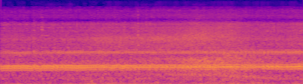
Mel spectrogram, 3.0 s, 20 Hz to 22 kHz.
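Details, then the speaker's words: Bafang BBS02 mid-drive motor run on 72V after damage, riding at about 800 W peak, temperature rising toward 50°C cutback: steady high whine under heavy wind rush, motor loud under load; cause not yet found. "it's making some noise so what happens when I shift it in so it's the temperature is increasing"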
